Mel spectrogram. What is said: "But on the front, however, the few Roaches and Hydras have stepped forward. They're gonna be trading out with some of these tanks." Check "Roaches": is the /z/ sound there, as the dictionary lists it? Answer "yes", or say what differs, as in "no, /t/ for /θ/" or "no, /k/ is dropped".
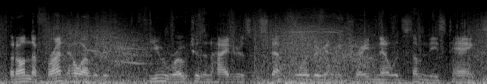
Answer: yes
